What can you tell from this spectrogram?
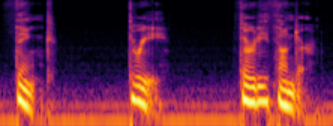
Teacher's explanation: gently place your tongue between your teeth and blow air out. There should be no voice, just air. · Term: hard the sound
